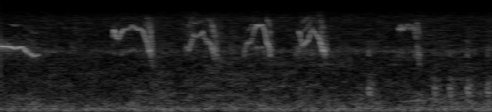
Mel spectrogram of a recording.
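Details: Local crested lark in Quetta gives a run of five quick looping whistled phrases, each rising and dipping, roughly every half second after an opening slurred note, with faint lower chirps near the end.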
